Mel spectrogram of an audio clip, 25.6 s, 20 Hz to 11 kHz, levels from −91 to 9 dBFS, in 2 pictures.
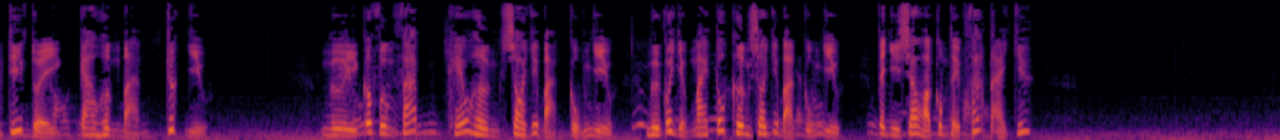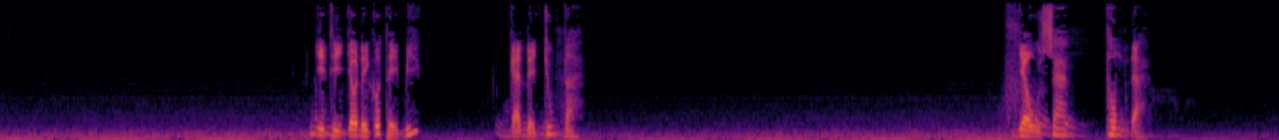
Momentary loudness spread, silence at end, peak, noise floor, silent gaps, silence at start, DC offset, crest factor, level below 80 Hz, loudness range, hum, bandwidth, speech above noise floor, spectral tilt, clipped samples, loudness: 24 LU; 1.3 s; -10 dBFS; -61 dBFS; none; 0 s; under 0.1%; 24 dB; -56 dBFS; 21 LU; none; 10.5 kHz; 29 dB; -5 dB/octave; under 0.1%; -32 LUFS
